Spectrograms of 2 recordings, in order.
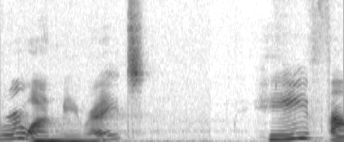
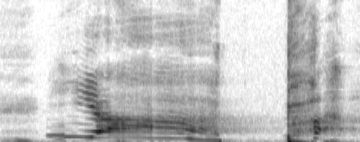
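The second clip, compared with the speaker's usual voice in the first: higher, loud disgusted monster yell; monster spitting; 10 semitones higher, 7 dB louder than usual. Acted. Teacher voicing the monster spitting out the bitter toad. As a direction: spit the toad out with a roar. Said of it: "and he is like".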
